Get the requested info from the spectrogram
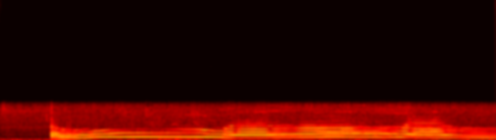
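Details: Jökull, a Siberian husky, giving one long sustained howl that starts abruptly, holds a steady tone, dips slightly lower midway and wavers near the end.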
